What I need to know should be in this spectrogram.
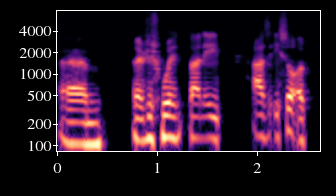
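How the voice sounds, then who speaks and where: A man's voice: mid-range voice, steady tone, fairly quick, lo-fi sound. A man co-hosting a podcast in casual chat, rambling with lots of fillers and restarts. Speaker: podcast co-host.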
